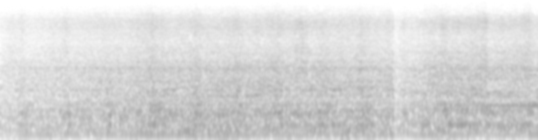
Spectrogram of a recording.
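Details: Workshop pump running in a quiet shop; steady even rushing hum, no knocks, surges or squeal; normal running.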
